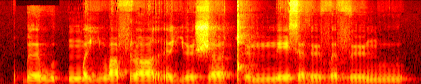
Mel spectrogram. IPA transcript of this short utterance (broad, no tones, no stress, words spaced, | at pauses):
ɓəβukŋ͡mʌʎβɑf ɭɑrəʎø ʒʌǃʼø mːezəðøvə vøŋu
